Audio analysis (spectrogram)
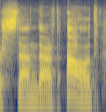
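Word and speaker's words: stdout: we also have the STD out pronounced as a standard output or standard out so this is the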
